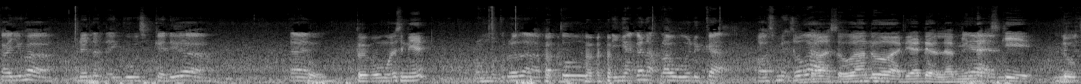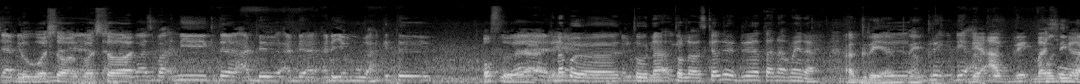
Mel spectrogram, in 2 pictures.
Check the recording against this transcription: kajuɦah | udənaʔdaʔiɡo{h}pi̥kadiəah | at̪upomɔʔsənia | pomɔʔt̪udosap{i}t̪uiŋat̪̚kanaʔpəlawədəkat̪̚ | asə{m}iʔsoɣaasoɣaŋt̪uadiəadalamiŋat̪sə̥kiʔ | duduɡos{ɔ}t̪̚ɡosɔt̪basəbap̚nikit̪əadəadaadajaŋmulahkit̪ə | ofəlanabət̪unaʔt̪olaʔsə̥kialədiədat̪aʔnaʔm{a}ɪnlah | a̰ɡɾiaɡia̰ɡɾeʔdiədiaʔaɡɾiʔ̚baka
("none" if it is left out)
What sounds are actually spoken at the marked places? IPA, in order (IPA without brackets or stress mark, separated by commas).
s, a, m, ɔ, a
